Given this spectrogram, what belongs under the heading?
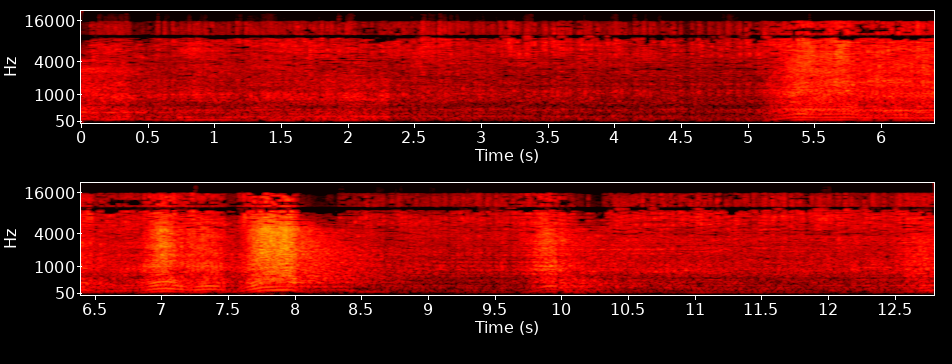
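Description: Monster truck Mayhem at a Monster Jam stadium show in Cleveland, its engine droning, then surging in several loud revving bursts with a final shorter roar during a popper attempt, with crowd noise beneath.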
